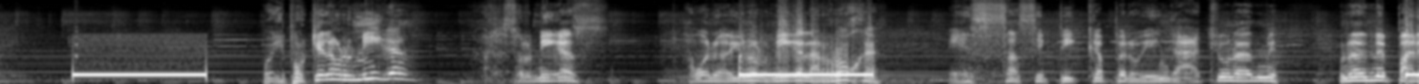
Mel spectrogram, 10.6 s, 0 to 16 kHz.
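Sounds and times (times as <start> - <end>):
loud steady telephone tone as a phone call is placed: 0.5 - 1.6, 5.6 - 6.6
speech: 2.0 - 4.6, 5.2 - 10.6.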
